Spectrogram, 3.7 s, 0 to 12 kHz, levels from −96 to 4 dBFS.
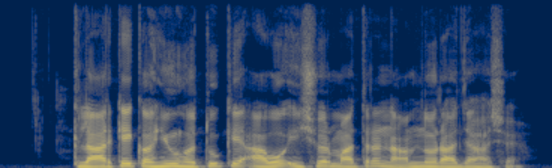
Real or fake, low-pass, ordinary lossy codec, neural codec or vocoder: real; none; none; none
